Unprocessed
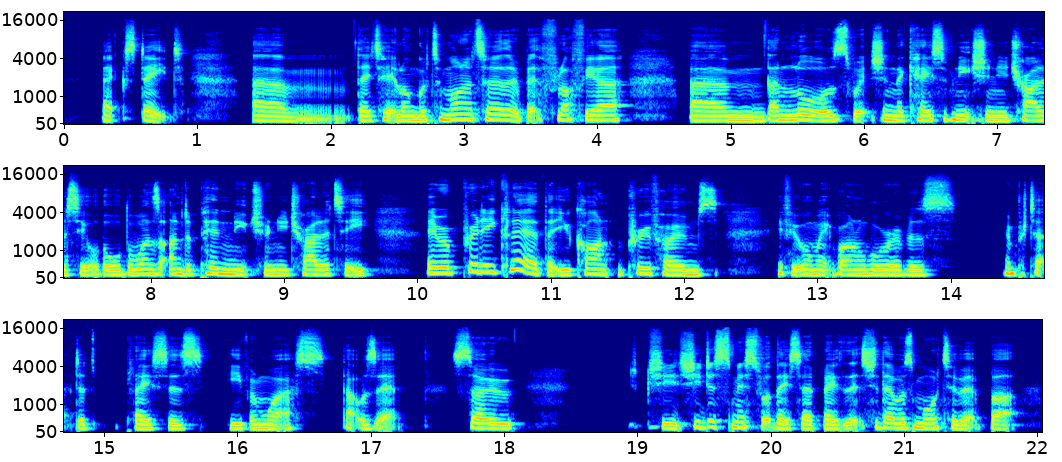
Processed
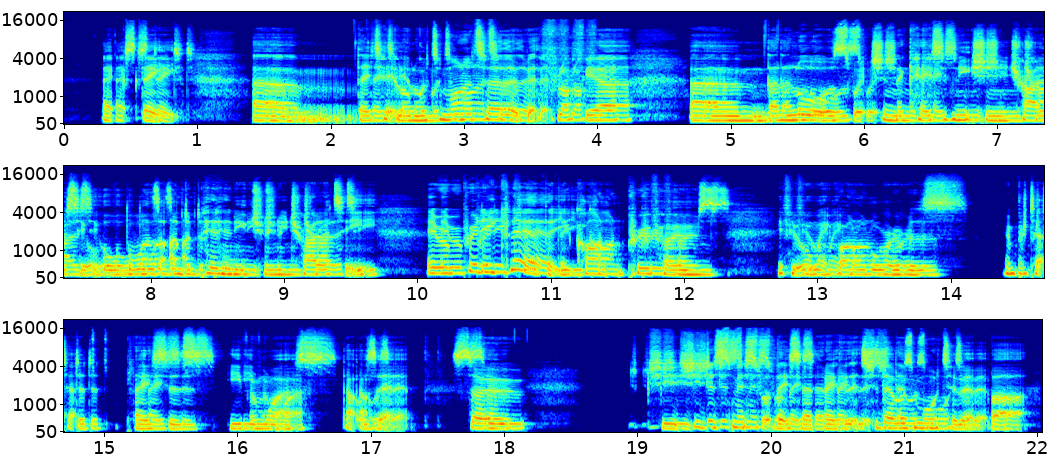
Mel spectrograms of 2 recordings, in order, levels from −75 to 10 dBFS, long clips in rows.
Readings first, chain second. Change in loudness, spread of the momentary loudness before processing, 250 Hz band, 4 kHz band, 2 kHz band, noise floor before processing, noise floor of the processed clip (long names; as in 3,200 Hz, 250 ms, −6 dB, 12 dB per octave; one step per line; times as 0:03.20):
+6.0 dB, 7 LU, +6.0 dB, +7.0 dB, +6.5 dB, −74 dBFS, −55 dBFS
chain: low-shelf EQ 160 Hz −3 dB
on a send: single-tap delay 95 ms −4.5 dB
on the sum: level +5.5 dB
